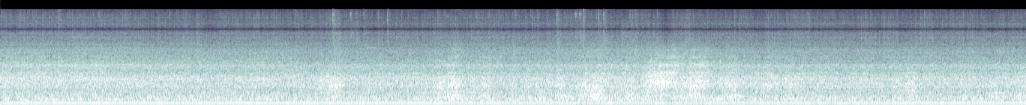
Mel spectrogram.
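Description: Electric commuter train running at speed, heard from inside the passenger car: a steady rumble of wheels on the rails, swelling a little a few times in the middle.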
